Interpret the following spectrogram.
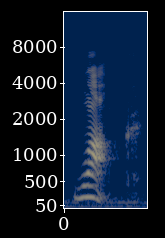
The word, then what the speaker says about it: walk: If you have LK or LM, then the L will be silent.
